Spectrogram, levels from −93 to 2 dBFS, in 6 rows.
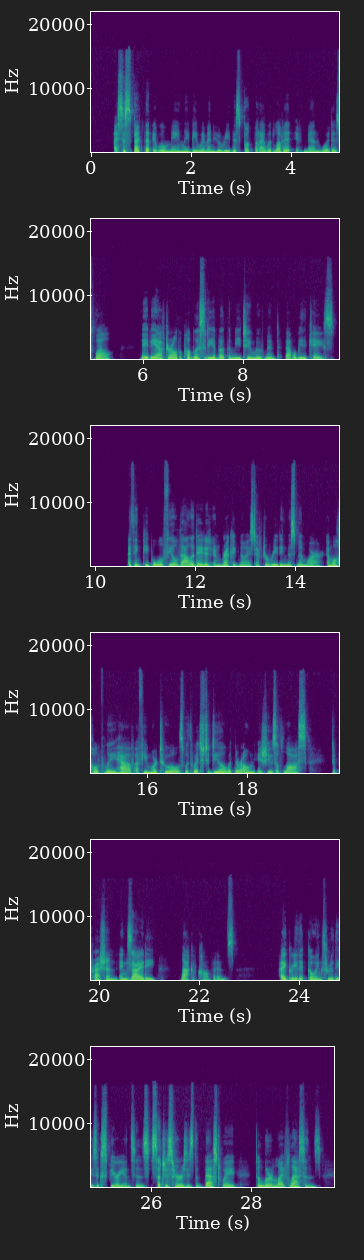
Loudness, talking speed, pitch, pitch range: -24 LUFS, 180 wpm, 175 Hz, 165-185 Hz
